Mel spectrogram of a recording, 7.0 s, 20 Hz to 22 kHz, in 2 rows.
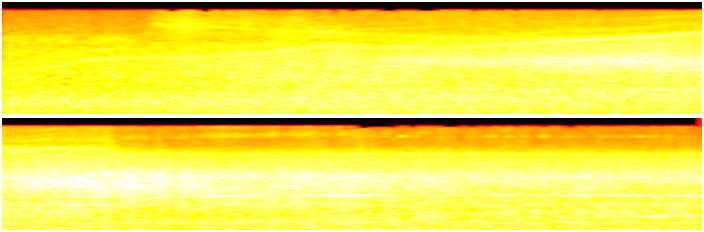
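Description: Jaguar Vector V20E battery-electric race boat running at full speed: a loud rush of water and wind with a high electric whine that rises in pitch over the first few seconds.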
